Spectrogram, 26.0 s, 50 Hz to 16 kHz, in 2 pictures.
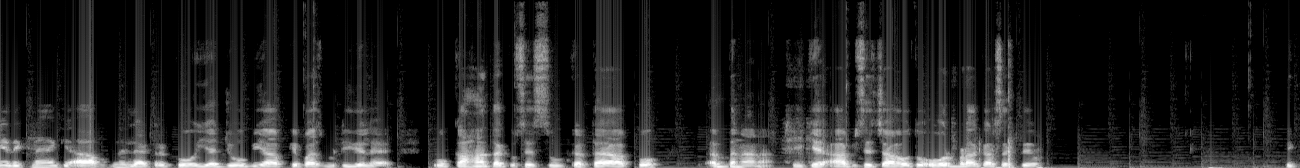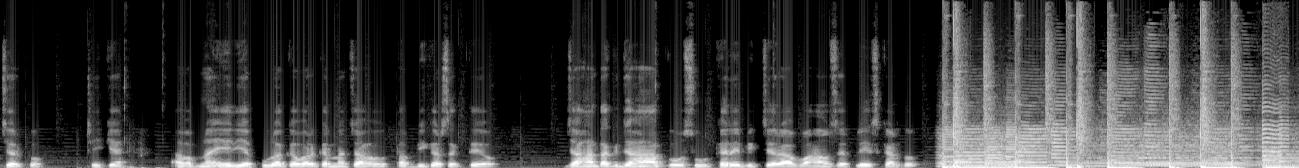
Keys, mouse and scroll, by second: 3.3-8.7 drag, 10.0 ctrl+t, 12.6-14.4 shift+drag, 25.0 drag.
